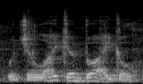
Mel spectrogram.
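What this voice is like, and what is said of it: Put-on Australian or Welsh accent. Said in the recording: “With an Australian accent. ... I thought that was Welsh.”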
